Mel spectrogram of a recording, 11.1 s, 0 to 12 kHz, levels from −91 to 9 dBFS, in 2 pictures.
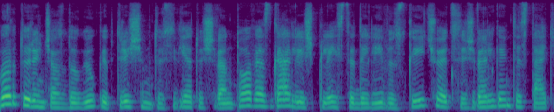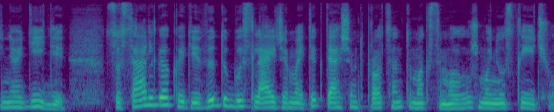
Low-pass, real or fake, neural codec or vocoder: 10.8 kHz; fake; vocoder, 44.1 kHz, 128 mel bands, Pupu-Vocoder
